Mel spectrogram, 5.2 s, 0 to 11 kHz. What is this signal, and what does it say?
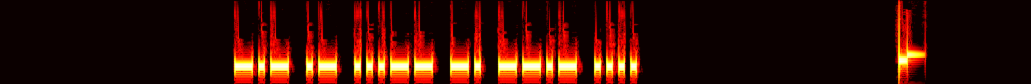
Morse code, heard as a keyed tone, about 40 wpm, 700 Hz. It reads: KA3NQH
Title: USA Call Signs - 6 Characters - 2x Character Spacing - 40wpm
